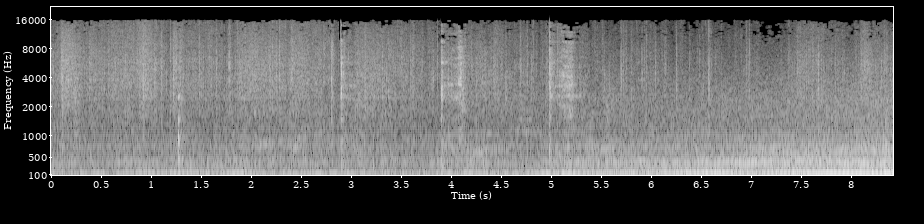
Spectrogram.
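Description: A spatula stirring and scraping cold cooked rice around a hot ceramic-lined frying pan, with a light sizzle and a few sharp scrapes against the pan. A low hum grows louder over the last couple of seconds.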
